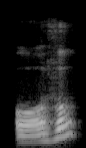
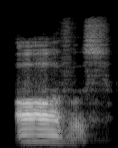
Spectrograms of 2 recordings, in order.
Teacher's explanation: Um dos aspectos interessantes do plural é que, em alguns casos, a palavra poderá mudar em sua pronúncia ao pluralizá-la. Exemplo: ao pronunciar a palavra ovo no singular, o som da primeira vogal é fechado. Porém, ao pluralizá-las, teremos o som aberto, que seria ovos.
